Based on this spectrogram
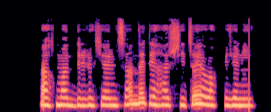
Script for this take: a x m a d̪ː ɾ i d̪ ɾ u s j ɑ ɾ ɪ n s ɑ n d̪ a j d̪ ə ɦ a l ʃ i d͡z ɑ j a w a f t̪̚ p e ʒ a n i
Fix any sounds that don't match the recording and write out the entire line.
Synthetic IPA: a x m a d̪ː ɾ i ɾ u x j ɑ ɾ ɪ n s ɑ n d̪ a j d̪ ə ɦ a ɾ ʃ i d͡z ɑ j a w a x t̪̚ p e ʒ a n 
